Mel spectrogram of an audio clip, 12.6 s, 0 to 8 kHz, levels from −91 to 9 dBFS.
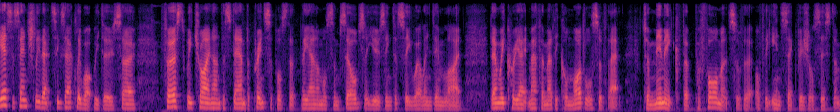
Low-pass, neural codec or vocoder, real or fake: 7.2 kHz; none; real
